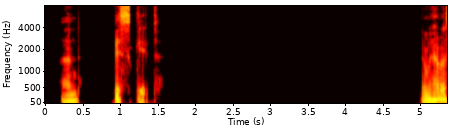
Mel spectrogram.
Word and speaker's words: biscuit: So the U is really just there for spelling and clarity. It's not for speaking, as these examples show. So guess, guitar, guard, guest, and biscuit.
